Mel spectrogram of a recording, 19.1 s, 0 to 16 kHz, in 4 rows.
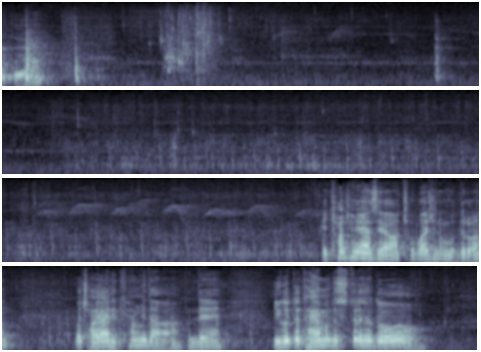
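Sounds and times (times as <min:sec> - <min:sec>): metal rasping on sharpening plate: 0:05.7 - 0:13.2
bird chirping: 0:09.8 - 0:13.1.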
